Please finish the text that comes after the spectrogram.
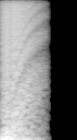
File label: Character Shoot Hit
